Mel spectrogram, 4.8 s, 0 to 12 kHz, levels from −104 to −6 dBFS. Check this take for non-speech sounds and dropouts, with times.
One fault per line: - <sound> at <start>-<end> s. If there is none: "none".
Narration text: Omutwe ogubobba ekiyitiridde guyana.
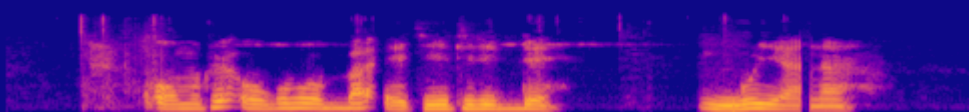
- dropout at 4.0-4.1 s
